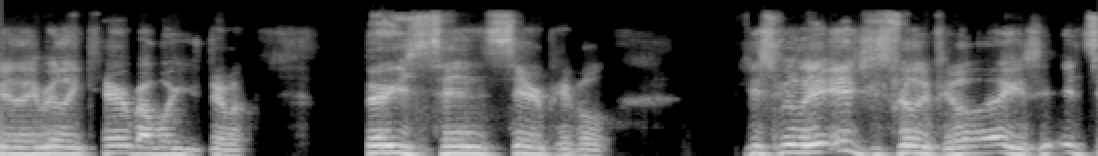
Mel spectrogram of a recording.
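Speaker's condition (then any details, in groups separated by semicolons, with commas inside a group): Huntington disease; inherited; late onset after 40s, strong symptoms, progressing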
